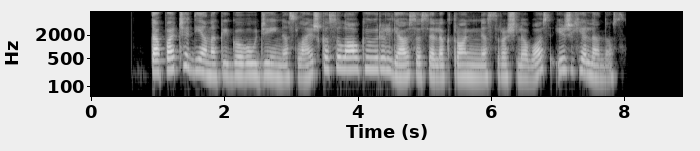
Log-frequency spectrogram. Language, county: Lithuanian, Kaunas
